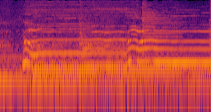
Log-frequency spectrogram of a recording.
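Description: A man singing in a voice that sounds like Scooby-Doo, holding one long note and then sliding up to a second held note, over a sustained low accompaniment.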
